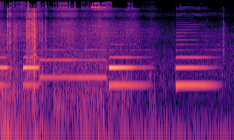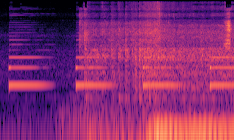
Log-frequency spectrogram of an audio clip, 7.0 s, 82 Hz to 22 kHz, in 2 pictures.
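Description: A 2005 Ford Excursion Eddie Bauer with a 6.0L Powerstroke diesel: several in-cab warning chimes sound first, then the engine cranks and catches into a loud, low diesel rumble that idles to the end.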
